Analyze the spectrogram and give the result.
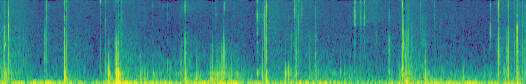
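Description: A white urethane foam sponge is scratched and squished with long nails. The result is a quiet series of short, dry scratching and crackling sounds, with brief bright ticks over a soft low rumble.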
